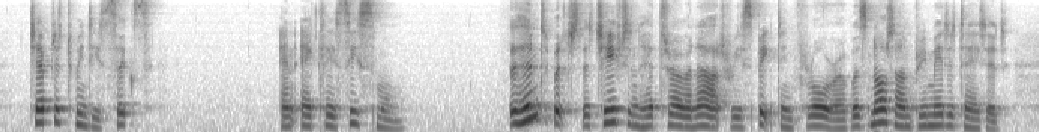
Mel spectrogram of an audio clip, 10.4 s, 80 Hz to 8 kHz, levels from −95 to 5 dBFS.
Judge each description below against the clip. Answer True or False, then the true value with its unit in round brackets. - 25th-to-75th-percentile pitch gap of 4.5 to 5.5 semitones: True (4.8 semitones)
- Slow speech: True (100 wpm)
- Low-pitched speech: False (185 Hz)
